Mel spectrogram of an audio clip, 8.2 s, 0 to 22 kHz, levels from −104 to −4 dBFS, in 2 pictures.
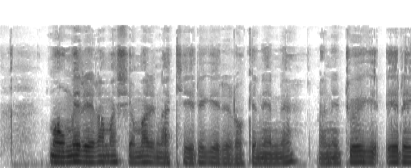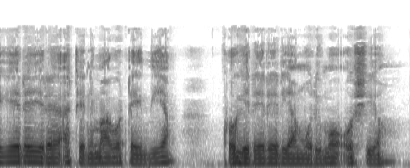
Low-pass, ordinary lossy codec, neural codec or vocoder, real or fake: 19.8 kHz; AAC, 32 kbps; none; real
